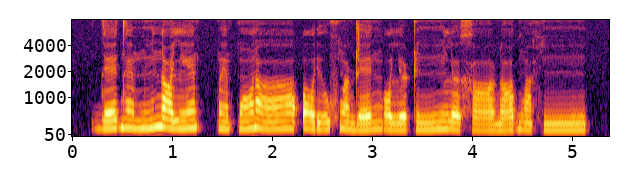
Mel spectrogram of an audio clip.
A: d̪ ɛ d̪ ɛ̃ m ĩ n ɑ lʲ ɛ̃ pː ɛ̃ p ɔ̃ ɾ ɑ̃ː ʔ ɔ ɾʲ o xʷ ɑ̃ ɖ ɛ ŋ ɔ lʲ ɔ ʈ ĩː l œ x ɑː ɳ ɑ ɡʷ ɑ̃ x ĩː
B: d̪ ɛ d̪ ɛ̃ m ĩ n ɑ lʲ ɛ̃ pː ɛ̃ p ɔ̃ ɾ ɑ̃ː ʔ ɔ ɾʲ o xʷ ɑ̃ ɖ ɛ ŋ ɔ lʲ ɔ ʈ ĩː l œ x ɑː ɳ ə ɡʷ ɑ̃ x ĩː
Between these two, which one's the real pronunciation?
A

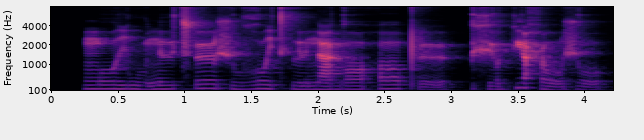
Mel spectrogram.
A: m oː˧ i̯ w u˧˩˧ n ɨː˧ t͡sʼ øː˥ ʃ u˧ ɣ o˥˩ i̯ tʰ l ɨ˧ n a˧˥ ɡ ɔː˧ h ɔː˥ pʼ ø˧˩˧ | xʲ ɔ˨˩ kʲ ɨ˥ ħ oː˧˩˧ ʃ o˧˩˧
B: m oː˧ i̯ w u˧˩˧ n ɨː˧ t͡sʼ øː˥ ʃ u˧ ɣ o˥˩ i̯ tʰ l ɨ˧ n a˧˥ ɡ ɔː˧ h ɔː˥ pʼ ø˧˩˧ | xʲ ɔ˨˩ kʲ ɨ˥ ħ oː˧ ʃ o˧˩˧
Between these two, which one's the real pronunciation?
A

